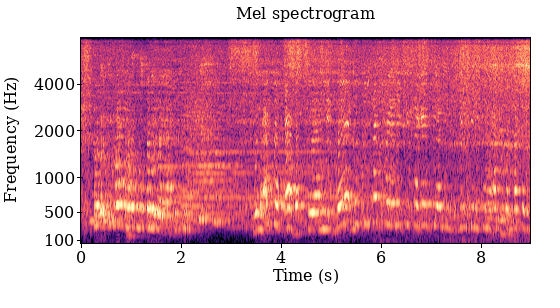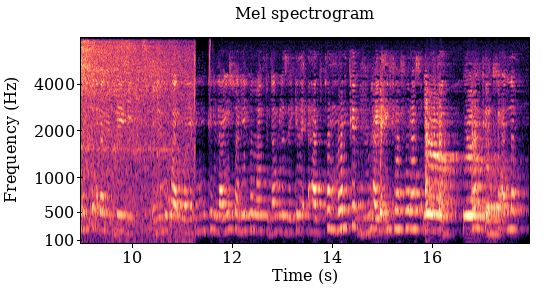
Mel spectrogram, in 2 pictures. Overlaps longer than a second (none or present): none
